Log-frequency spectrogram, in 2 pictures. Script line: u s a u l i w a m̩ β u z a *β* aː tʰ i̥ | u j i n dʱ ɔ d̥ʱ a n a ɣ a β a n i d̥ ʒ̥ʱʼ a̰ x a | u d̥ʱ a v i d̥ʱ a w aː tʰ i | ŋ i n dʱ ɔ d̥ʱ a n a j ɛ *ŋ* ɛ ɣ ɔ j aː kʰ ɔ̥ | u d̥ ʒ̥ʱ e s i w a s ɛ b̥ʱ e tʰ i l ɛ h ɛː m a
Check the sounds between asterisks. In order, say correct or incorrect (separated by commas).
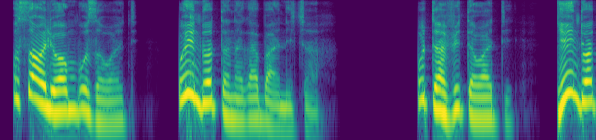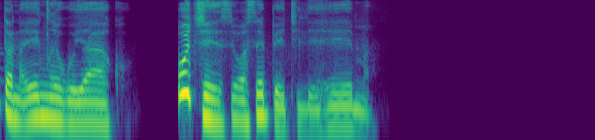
incorrect, incorrect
